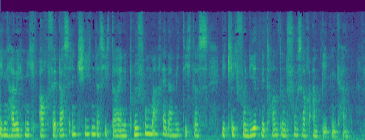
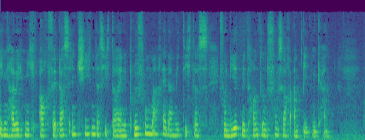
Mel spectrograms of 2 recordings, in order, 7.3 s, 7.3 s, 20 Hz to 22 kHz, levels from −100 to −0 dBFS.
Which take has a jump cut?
second; 1 cut; at 4.4 s

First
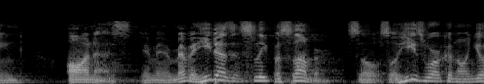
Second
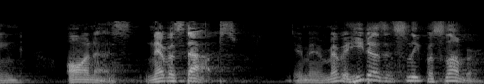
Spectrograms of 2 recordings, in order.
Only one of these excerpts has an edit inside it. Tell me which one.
first; 2 cuts; at 1.4 s, 3.4 s

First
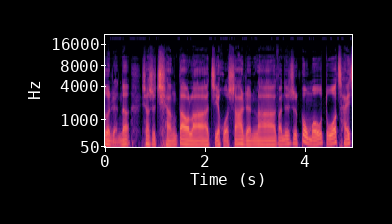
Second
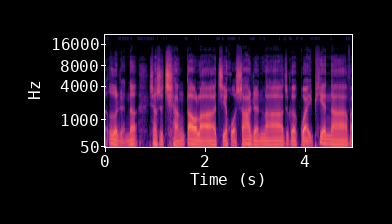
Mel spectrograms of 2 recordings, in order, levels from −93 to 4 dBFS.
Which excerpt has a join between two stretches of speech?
first; 1 cut; at 3.4 s

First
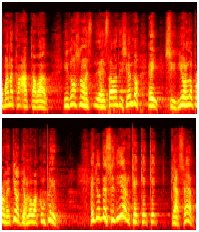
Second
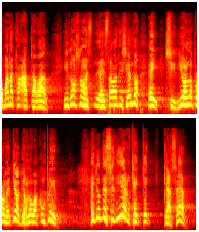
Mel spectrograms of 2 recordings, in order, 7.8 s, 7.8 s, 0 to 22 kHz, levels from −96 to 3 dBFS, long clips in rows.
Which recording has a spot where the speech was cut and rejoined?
second; 1 cut; at 6.7 s

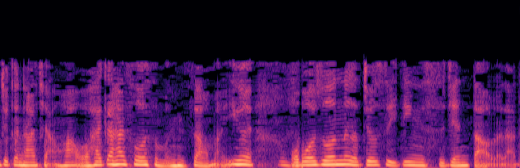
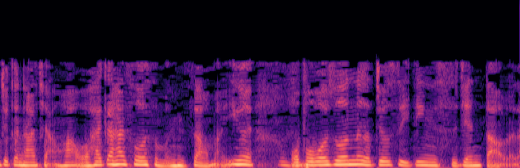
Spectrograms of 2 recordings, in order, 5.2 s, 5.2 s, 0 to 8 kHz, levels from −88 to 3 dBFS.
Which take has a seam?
first; 1 cut; at 3.0 s

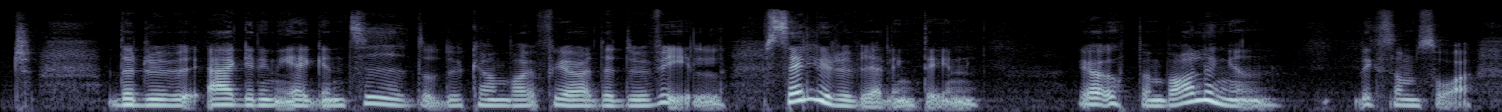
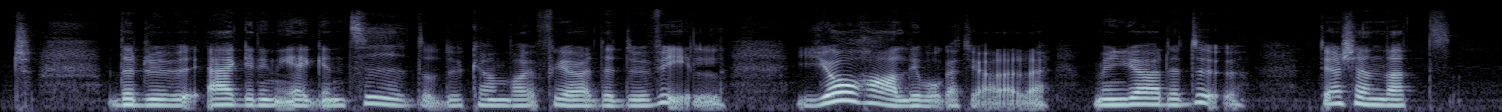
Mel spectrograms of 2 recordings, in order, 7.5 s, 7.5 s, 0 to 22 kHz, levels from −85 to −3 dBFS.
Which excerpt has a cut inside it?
first; 1 cut; at 3.8 s

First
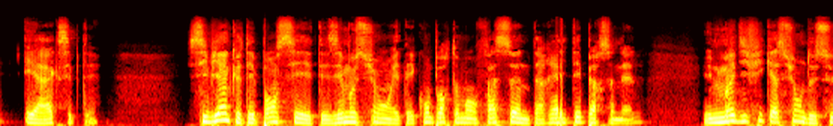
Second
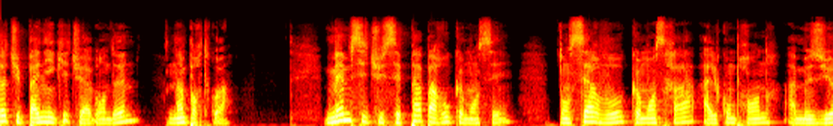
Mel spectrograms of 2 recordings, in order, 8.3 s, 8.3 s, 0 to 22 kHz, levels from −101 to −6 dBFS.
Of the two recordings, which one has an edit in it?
second; 1 cut; at 1.7 s

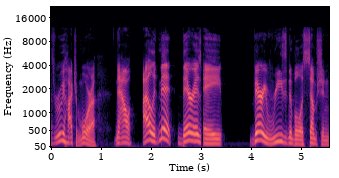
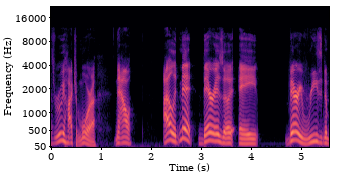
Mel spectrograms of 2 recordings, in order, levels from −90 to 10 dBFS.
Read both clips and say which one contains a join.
first; 2 cuts; at 1.7 s, 3.0 s

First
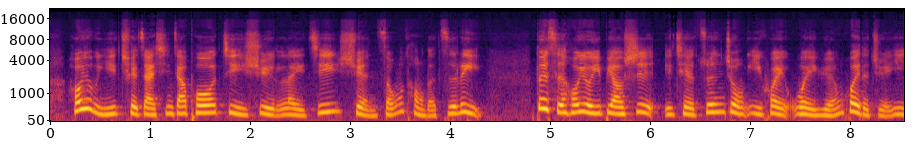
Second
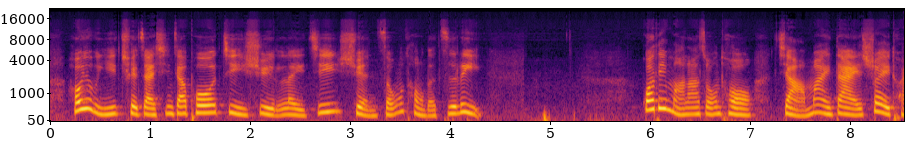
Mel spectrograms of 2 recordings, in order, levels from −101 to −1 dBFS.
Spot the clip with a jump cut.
second; 1 cut; at 4.7 s

